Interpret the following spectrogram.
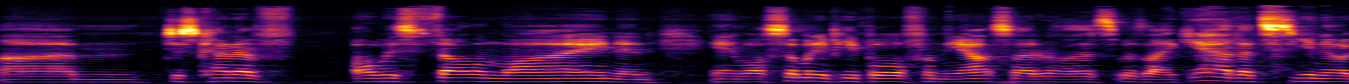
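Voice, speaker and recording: A man's fairly high voice at a moderate pace with ordinary pitch variation, on a very clean recording with a silent background. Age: 30s. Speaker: vlogger with type 1 diabetes. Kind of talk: personal vlog monologue. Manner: halting, many fillers.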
